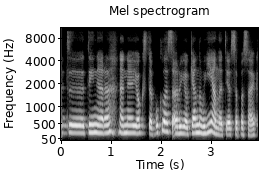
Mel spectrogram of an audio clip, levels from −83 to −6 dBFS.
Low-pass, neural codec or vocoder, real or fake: 9.9 kHz; codec, 24 kHz, 0.9 kbps, DualCodec; fake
